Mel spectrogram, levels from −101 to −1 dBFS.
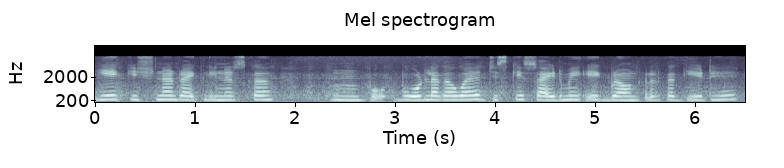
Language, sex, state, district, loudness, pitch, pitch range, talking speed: Hindi, female, Uttar Pradesh, Lalitpur, -17 LUFS, 250 Hz, 240-260 Hz, 185 wpm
